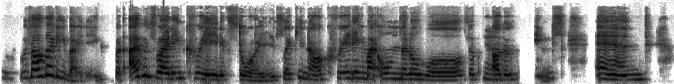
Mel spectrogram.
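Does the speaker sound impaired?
Yes: hearing loss with cochlear implant; congenital hearing loss, cochlear implant turned off to sleep, trouble with unfamiliar, male or fast voices on calls; lip-reading interviewer over video call.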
